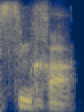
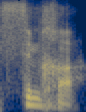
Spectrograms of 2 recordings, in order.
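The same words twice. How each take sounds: First: The stress is on the last syllable. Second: The stress is on the first syllable. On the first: This is the standard modern Hebrew pronunciation. "In modern Hebrew, it is only simcha" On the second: "it's usually on the second to last syllable"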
